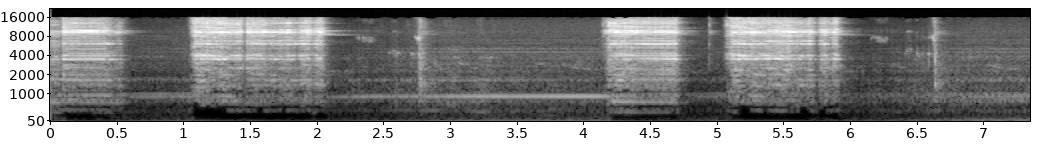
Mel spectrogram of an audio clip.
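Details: Norwood band blade sharpener after the gullet height was readjusted: short, even bursts of high, gritty grinding as each tooth passes, clean and steady. The sharpener is set right and cutting properly.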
